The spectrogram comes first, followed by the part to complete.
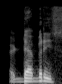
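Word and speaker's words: debris: आपके filtered large size डेब जिसको डबरी कहा जाता है है ना एस साइलेंट होता है पर डेब बोललो यार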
